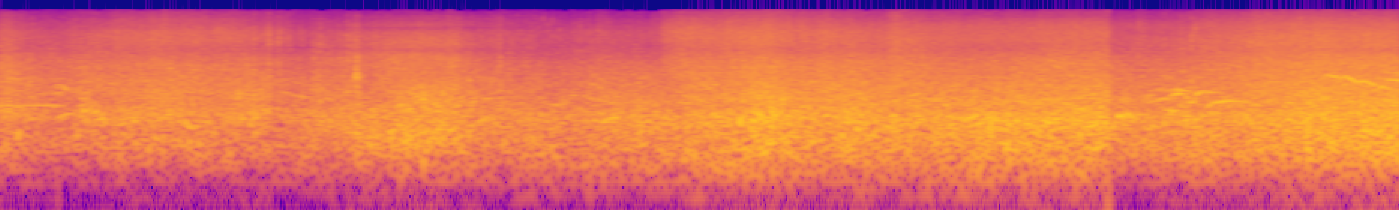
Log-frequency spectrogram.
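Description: Small waves break and wash up onto a beach.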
